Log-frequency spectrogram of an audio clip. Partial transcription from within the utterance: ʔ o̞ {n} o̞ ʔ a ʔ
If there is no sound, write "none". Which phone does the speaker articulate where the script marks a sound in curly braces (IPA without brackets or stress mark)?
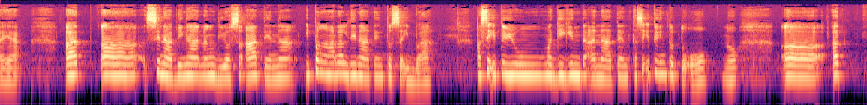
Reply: n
